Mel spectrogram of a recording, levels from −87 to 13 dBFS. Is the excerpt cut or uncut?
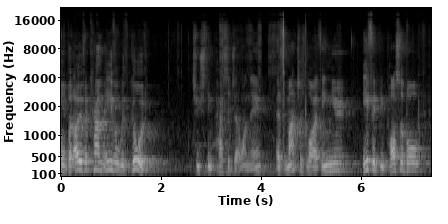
uncut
